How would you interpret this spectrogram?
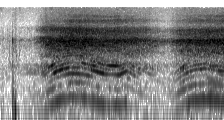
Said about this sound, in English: Yeah, I remember when these trees were all bare saplings, and now we've got guys up in them with chainsaws pruning out the extra.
